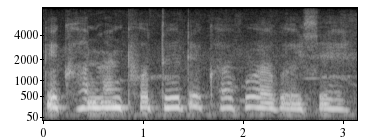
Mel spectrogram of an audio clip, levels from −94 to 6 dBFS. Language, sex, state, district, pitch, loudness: Assamese, female, Assam, Sonitpur, 225 Hz, -17 LUFS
